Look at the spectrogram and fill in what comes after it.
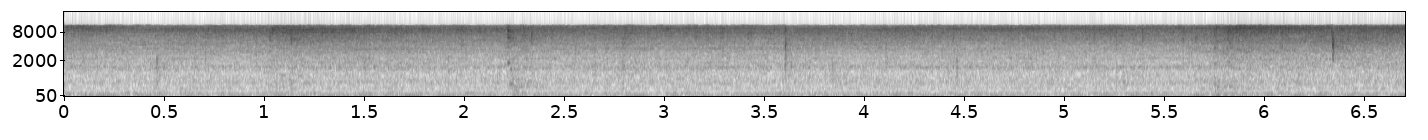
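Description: Raw prawns sizzling steadily as they are laid one by one into a hot frying pan, with a few light ticks as they go in.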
